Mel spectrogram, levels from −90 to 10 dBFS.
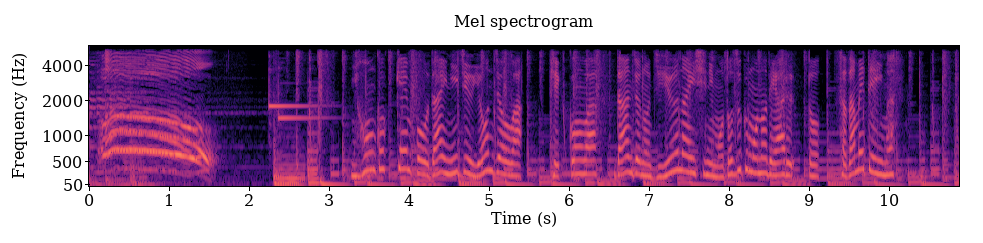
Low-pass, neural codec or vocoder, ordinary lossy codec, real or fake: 5.4 kHz; none; none; real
